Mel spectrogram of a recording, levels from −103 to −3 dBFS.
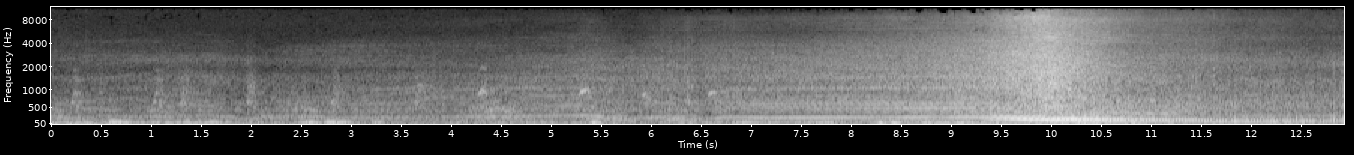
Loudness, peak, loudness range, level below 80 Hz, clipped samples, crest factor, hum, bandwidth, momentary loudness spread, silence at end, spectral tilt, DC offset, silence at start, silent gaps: -18 LUFS; 0 dBFS; 21 LU; -34 dBFS; under 0.1%; 22 dB; none; 11.5 kHz; 25 LU; 0 s; -3.5 dB/octave; under 0.1%; 0 s; none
